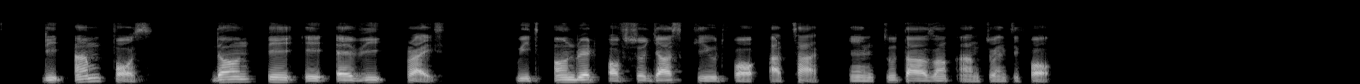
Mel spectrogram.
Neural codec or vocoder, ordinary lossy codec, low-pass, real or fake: none; none; 7.2 kHz; real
